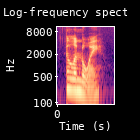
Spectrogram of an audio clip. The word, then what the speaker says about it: Illinois: Illinois. The S is silent.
